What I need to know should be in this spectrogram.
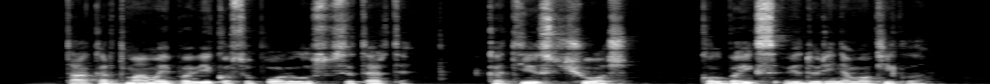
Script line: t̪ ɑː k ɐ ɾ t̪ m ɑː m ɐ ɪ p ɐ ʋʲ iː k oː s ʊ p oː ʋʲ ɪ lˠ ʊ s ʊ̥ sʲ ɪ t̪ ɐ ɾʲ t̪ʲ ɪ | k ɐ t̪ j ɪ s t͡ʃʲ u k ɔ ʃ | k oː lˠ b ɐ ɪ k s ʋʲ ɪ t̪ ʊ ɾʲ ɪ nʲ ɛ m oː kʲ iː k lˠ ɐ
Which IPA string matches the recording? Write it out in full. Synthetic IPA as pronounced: t̪ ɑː k ɐ ɾ t̪ m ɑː m ɐ ɪ p ɐ ʋʲ iː k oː s ʊ p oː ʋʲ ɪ lˠ ʊ s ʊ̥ sʲ ɪ t̪ ɐ ɾʲ t̪ʲ ɪ | k ɐ t̪ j ɪ s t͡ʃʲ u ɔ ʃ | k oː lˠ b ɐ ɪ k s ʋʲ ɪ d̪ ʊ ɾʲ ɪ nʲ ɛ m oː kʲ iː k lˠ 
